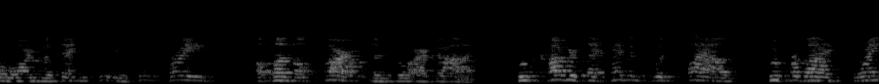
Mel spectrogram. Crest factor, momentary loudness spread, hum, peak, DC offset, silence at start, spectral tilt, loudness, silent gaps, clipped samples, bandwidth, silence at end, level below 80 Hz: 20 dB; 16 LU; none; -26 dBFS; under 0.1%; 0 s; -4.5 dB/octave; -46 LUFS; 2.40-2.47 s, 4.86-5.17 s, 7.49-7.68 s; under 0.1%; 7.4 kHz; 0 s; under -90 dBFS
